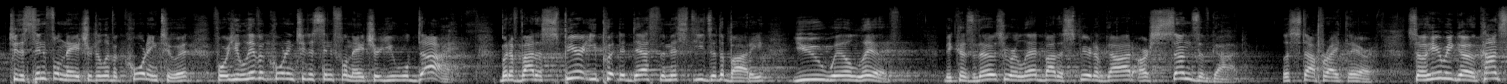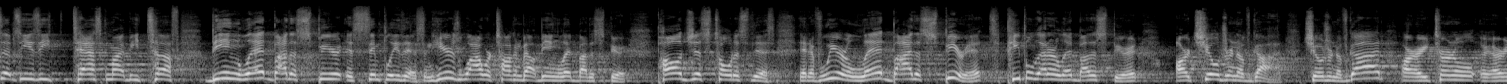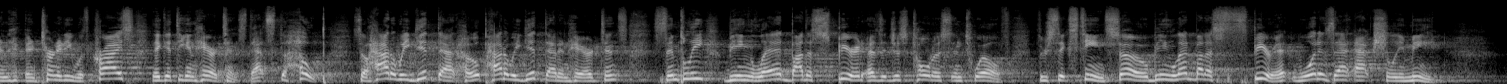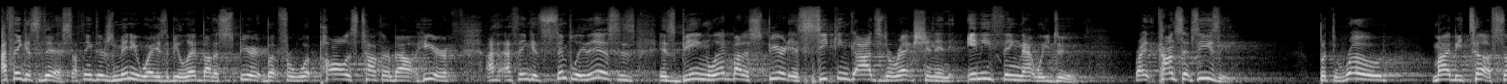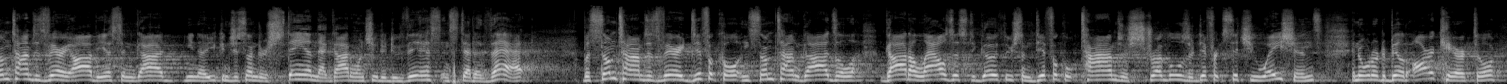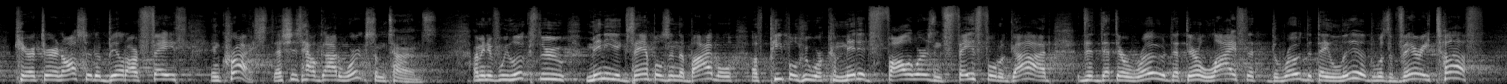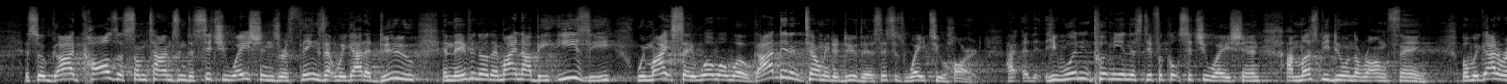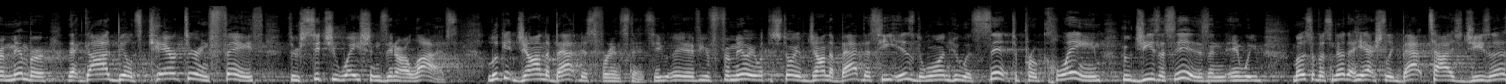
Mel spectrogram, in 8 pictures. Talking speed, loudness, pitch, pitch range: 220 wpm, -17 LUFS, 205 Hz, 185-230 Hz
